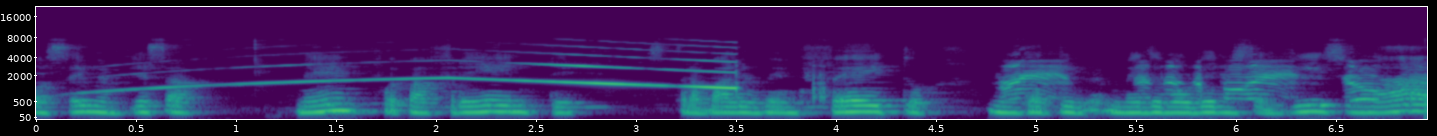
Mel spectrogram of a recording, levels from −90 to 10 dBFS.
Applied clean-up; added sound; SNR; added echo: classical method WPE with log-MMSE.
